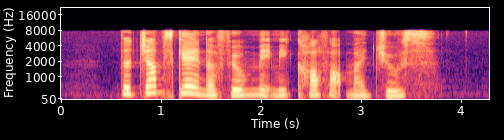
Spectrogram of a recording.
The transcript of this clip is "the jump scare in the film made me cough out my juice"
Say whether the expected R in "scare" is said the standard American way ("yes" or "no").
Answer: no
